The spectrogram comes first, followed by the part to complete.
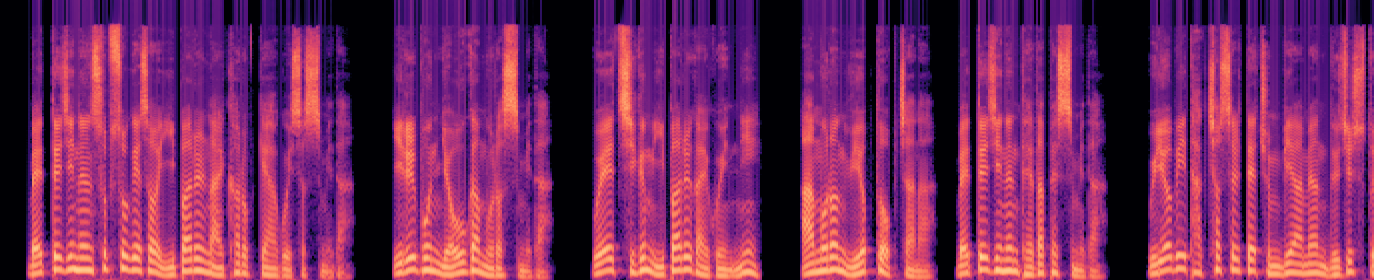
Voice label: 이야기 남자; 멧돼지와 여우

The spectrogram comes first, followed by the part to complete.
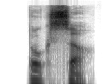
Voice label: "독서" 단어 남자

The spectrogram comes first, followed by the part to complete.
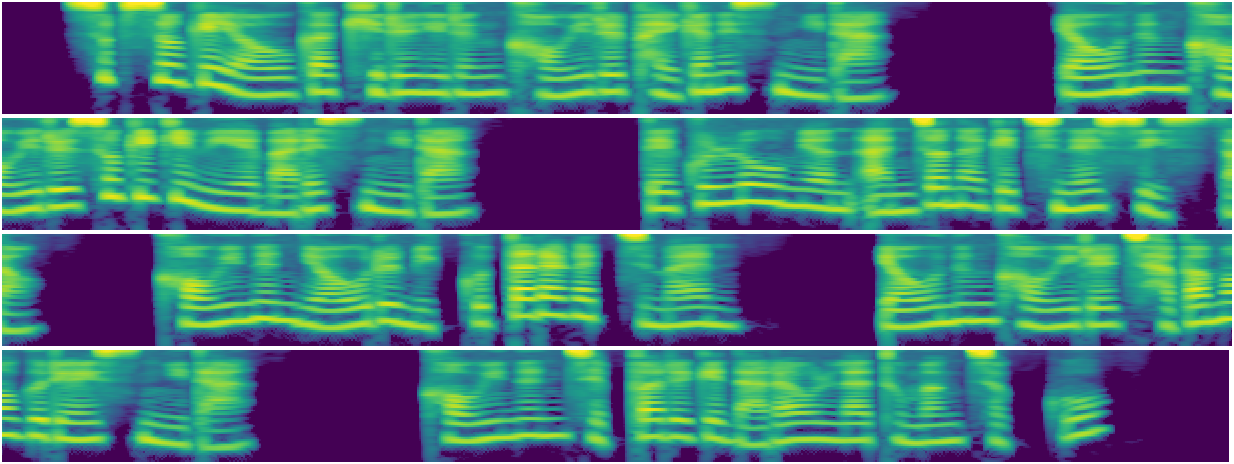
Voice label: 여우와 거위 이야기 여자

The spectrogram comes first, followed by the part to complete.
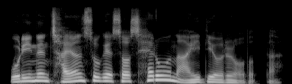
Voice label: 우리는 자연 속에서 새로운 아이디어를 얻었다 문장 남자

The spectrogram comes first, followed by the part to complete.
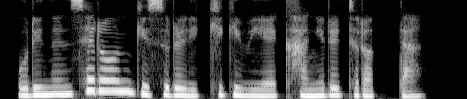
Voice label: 우리는 새로운 기술을 익히기 위해 강의를 들었다 문장 여자

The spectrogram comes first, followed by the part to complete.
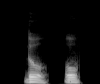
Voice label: "노오" 낱소리 남자

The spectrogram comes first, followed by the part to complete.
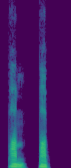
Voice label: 밤밥 낱소리 남자

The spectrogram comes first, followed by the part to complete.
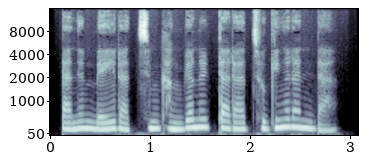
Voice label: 나는 매일 아침 강변을 따라 조깅을 한다 문장 여자

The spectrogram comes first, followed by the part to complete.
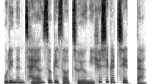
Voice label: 우리는 자연 속에서 조용히 휴식을 취했다 문장 여자

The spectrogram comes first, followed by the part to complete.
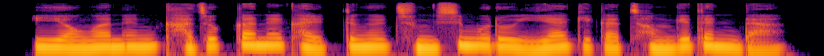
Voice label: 이 영화는 가족 간의 갈등을 중심으로 이야기가 전개된다 문장 여자

